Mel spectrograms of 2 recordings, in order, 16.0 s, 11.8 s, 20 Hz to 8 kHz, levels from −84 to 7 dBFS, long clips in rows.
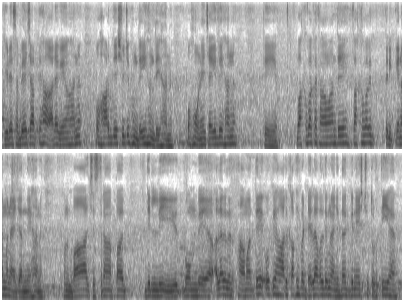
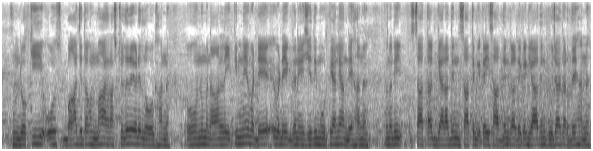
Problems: none marked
